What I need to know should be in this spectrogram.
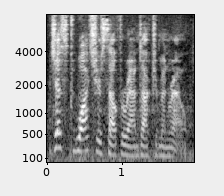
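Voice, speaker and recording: A confident military officer in a video game. Her lowish voice moves with lively intonation and brisk assurance, over faint background noise. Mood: brisk, assured.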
